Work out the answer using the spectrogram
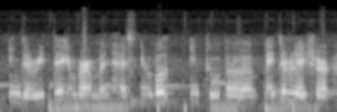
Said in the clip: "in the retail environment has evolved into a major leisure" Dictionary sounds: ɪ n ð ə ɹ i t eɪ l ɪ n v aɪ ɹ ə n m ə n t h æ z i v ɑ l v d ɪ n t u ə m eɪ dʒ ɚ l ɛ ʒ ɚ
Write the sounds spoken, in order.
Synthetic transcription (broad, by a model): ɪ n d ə ɹ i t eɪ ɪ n v aɪ ɹ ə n m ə n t h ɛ s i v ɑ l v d ɪ n t u ə m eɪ dʒ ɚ l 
